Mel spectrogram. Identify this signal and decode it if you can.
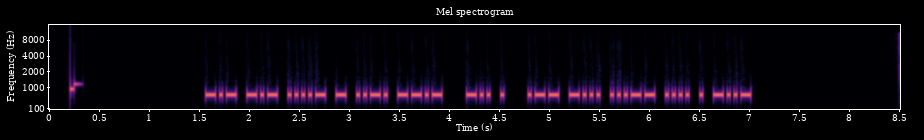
Morse code, heard as a keyed tone, about 34 wpm, 700 Hz. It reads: KK4TFQ DE WB3HEX
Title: USA Callsign DE Callsign - 6 Characters - 35wpm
